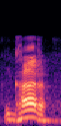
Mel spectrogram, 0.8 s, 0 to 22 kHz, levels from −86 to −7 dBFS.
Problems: constant background noise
